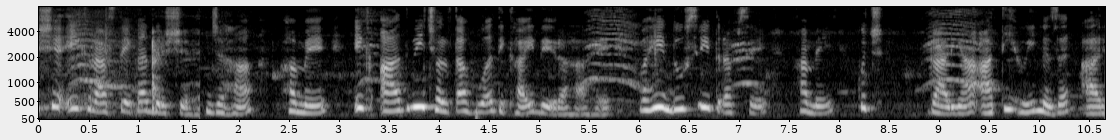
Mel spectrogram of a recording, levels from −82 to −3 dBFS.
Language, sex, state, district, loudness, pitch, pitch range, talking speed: Hindi, female, Chhattisgarh, Raigarh, -26 LUFS, 245 Hz, 210-330 Hz, 155 wpm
